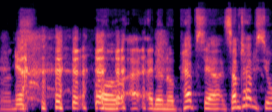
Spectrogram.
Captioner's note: laughing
